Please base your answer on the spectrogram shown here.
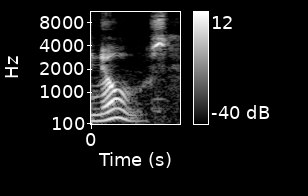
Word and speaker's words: Knowles: Dame knows. Hello. Yes, that is correct. I am the Dame Nose. Silent L actress and presenter active in all genres including film, radio, stage, television, and podcast.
